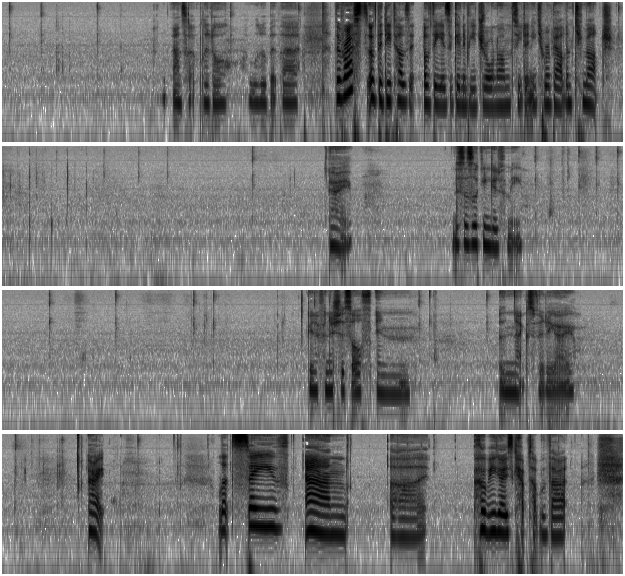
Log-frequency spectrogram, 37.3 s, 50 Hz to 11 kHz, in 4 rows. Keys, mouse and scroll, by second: 0.1 middle click, 0.8 scroll up 3, 1.4 middle click, 4.0-4.5 scroll down 2, 4.5 middle click, 7.4-8.0 scroll down 2, 8.5 a, 8.7-9.3 scroll down 1, 8.7 a, 9.3 middle click, 11.4 a, 13.8 scroll down 4, 14.3 middle click, 17.5-17.8 scroll up 5, 18.0 shift+middle click, 18.6 middle click, 19.8 scroll down 5, 20.4 middle click, 21.8 shift+middle click, 23.7 middle click, 25.1 scroll up 5, 25.9 middle click, 28.8 KP_1, 29.6-29.9 scroll down 6, 30.0 shift+middle click, 31.4 click.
